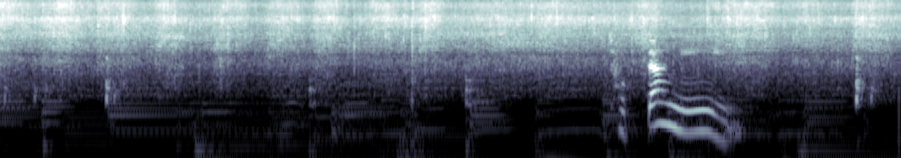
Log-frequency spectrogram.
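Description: Shrimp frying and sizzling in a pan for banh xeo, a steady close crackle with brief stirring scrapes and one short burst of voice partway through.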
